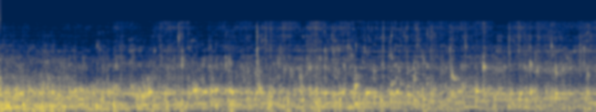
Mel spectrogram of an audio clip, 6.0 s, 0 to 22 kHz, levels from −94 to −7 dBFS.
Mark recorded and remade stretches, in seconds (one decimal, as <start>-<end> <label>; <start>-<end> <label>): 0.0-3.5 remade; 3.5-4.3 recorded; 4.3-6.0 remade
